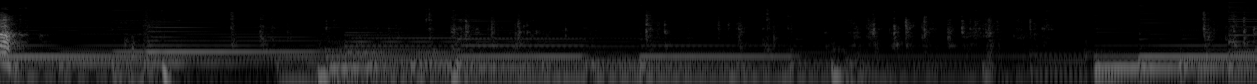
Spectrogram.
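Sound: computer keyboard typing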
